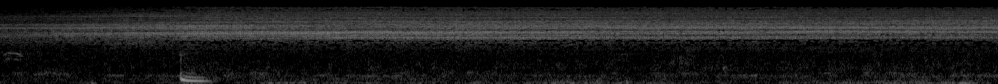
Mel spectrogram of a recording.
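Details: Evening cicada near a rural house in Geumnam-ri by the Bukhangang-ro road, early summer ahead of other cicadas; constant shrill buzzing drone holds level throughout, with a brief faint lower chirp near the start.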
